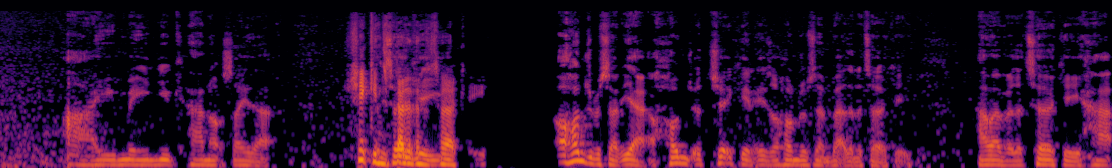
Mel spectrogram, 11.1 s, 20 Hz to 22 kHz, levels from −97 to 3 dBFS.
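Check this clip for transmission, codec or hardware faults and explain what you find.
One fault runs through the whole clip: overdone noise removal. A noise reducer set far too aggressively pushed individual frequency bands down whenever they sat near its noise estimate, taking the softer parts of the speech with them. The background drops and breaks up into twinkling specks.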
